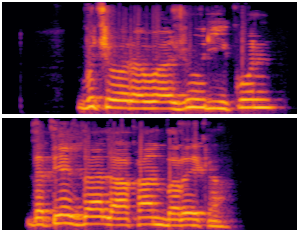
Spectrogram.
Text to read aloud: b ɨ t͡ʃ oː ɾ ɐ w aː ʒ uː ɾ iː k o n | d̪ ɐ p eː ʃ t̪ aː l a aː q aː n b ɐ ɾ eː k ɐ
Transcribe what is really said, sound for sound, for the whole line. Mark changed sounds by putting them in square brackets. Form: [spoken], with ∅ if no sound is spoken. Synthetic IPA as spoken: b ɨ t͡ʃ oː ɾ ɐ w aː ʒ uː ɾ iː k [u] n | d̪ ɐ p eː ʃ [d̪] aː l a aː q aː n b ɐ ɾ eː k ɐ

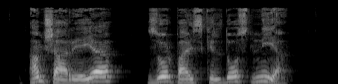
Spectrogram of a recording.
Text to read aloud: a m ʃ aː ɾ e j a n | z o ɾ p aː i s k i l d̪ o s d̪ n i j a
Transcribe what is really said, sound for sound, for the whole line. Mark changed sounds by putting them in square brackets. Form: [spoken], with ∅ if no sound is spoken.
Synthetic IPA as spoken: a m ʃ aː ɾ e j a [∅] | z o ɾ p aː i s k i l d̪ o s [t̪] n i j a

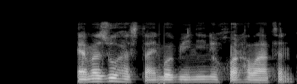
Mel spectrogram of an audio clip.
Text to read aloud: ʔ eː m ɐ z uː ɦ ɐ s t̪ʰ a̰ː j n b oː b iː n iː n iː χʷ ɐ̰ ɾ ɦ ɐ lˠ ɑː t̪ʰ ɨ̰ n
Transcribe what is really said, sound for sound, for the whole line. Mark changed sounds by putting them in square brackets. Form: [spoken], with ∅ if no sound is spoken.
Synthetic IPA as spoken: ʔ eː m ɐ z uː ɦ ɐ s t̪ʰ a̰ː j n b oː b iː n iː n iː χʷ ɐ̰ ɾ ɦ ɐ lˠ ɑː t̪ʰ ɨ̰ n

